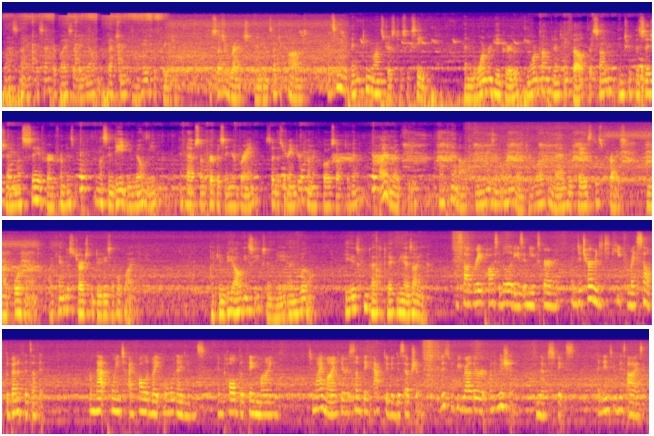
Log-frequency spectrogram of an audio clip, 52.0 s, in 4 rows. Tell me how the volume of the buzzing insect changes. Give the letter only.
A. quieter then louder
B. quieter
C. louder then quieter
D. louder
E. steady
E.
